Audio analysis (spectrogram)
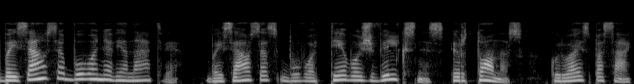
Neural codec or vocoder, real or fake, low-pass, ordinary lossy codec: none; real; 7.2 kHz; AAC, 96 kbps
